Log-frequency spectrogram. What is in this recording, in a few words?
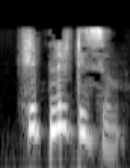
"Hypnotism", English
